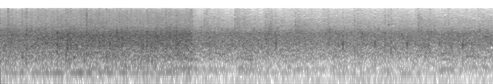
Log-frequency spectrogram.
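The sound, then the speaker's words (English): Audience applause welcoming a speaker to the platform: a dense, continuous wash of clapping, loud at first, then dropping to a slightly lower, steady level partway through. “So would you join me in welcoming Dr. Ron Rhodes to our platform?”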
